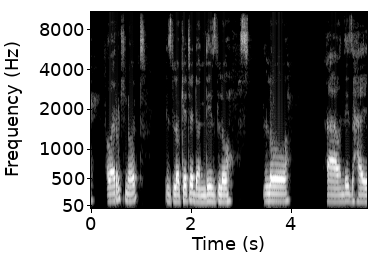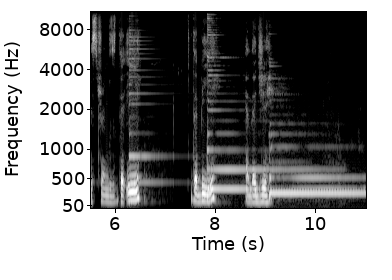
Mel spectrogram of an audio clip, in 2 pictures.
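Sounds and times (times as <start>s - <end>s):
acoustic guitar strings ringing: 6.2s - 11.0s.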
